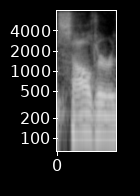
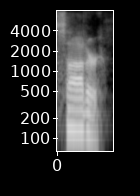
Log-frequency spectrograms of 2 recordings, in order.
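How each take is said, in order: First: The word is said in a British way. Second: The word is said in a non-British way. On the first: "I guess you mean solder, though. Uh, being British and all" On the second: "the chat agrees that it's solder"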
